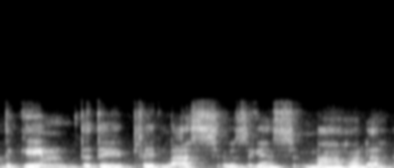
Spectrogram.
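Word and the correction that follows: Majadahonda: I think that's how you pronounce their name. – Yeah, Majada Honda. I think they got the extra D in there. – Oh, there's a D in there? – Yeah.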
